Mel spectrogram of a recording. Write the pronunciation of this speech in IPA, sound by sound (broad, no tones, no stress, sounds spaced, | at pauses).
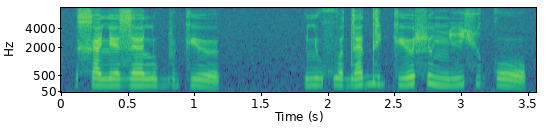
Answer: x æ lʲ æ z ɛ l u b ø kʲ ø | lʲ u xʷ ɑ d æ d i kʲ ø ɬ y ɲ i ç u k o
